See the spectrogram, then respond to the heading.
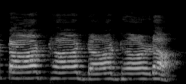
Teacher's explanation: जब जीभ जो है वो आपके कठोर तालु को छूकर उच्चारण हो। वो हमारा होता है मूर्धन्य।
